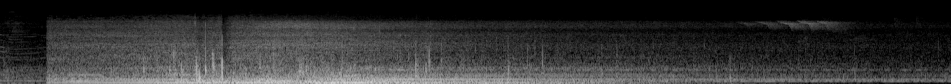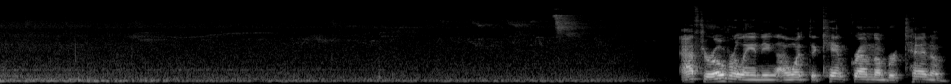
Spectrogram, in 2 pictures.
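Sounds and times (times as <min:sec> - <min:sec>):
car engine driving past: 0:00.4 - 0:11.3.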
